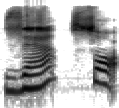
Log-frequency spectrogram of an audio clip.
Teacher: berasal dari ujung lidah dan bertepatan di tengah-tengah gigi seri atas dan gigi seri bawah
